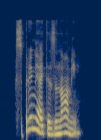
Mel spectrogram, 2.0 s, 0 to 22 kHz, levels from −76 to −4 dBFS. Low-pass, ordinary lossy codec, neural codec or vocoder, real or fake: 14.4 kHz; Opus, 24 kbps; autoencoder, 48 kHz, 128 numbers a frame, DAC-VAE, trained on Japanese speech; fake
